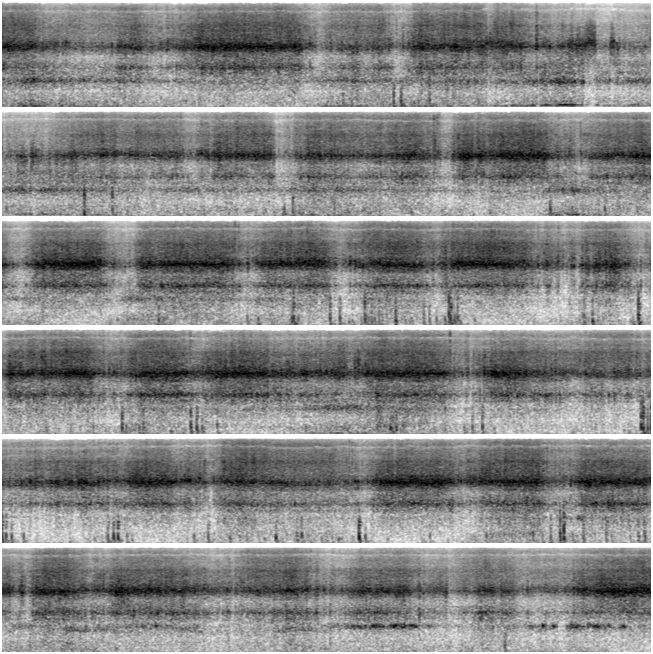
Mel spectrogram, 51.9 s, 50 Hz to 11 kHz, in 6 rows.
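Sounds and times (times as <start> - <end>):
wind rushing over microphone: 0.0 - 51.9
skis scraping over snow: 19.2 - 51.9.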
